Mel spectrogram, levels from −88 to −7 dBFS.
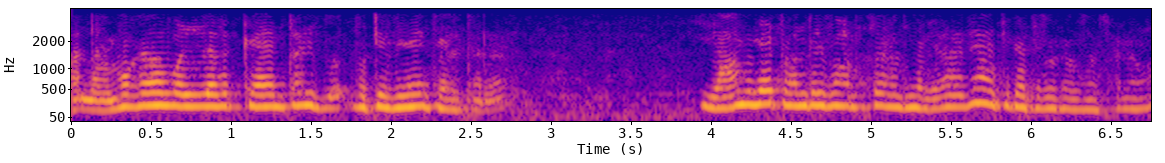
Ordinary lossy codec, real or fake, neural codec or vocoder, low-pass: none; fake; codec, 16 kHz, 4 kbps, FreqCodec, smaller model; 3.6 kHz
